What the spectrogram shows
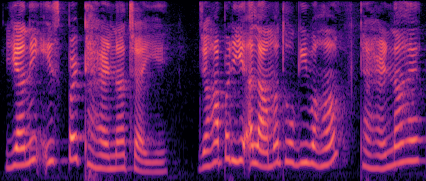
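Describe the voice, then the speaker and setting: A woman's voice: sits high, sing-song, a little mellow. A woman with a Pakistani Urdu accent giving an explanatory Quran lesson, patiently repeating each point in simpler words. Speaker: Quran teacher.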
